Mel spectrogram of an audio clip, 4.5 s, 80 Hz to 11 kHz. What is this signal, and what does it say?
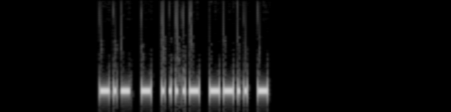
Morse code, heard as a keyed tone, about 34 wpm, 700 Hz. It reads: KT4ZT
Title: USA Call Signs - 5 Characters - 35wpm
